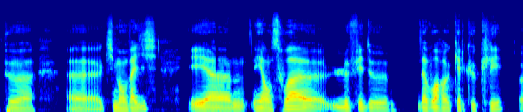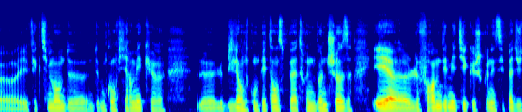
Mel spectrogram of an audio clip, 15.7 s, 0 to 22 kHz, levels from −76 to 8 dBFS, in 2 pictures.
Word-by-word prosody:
peu, -, -, -5 dB, 0.2 s
heu, 85 Hz, -1 st, -2 dB, 0.6 s
heu, -, -, -1 dB
qui 100 Hz, -, -3 dB
m'envahit. 95 Hz, +6 st, +1 dB, 0.5 s
Et 95 Hz, 0 st, +4 dB
heu 90 Hz, -1 st, +2 dB
et 105 Hz, -1 st, +2 dB
en 95 Hz, 0 st, +3 dB
soi, 115 Hz, +2 st, +5 dB
heu, 95 Hz, -3 st, +2 dB
le 100 Hz, +1 st, -2 dB
fait 105 Hz, +2 st, -2 dB
de 90 Hz, -4 st, -3 dB, 0.4 s
d'avoir 95 Hz, -1 st, +3 dB
quelques 100 Hz, -1 st, -3 dB
clés, 115 Hz, +3 st, -3 dB, 0.2 s
heu, -, -, -6 dB
effectivement 100 Hz, +2 st, -2 dB
de 80 Hz, -5 st, -6 dB
de -, -, -13 dB
me 90 Hz, -, -9 dB
confirmer 95 Hz, +1 st, -3 dB
que 85 Hz, -4 st, -8 dB, 0.5 s
le 85 Hz, -1 st, -5 dB
le 85 Hz, +2 st, -7 dB
bilan 100 Hz, +3 st, 0 dB
de 100 Hz, -, -5 dB
compétences 95 Hz, +2 st, -3 dB
peut 90 Hz, -3 st, -1 dB
être 90 Hz, -, -6 dB
une 90 Hz, -1 st, -1 dB
bonne 95 Hz, 0 st, -1 dB
chose 100 Hz, -1 st, +2 dB, 0.3 s
et 110 Hz, +2 st, +7 dB
heu, 85 Hz, -3 st, +7 dB
le 90 Hz, +2 st, -3 dB
forum 100 Hz, +1 st, +1 dB
des 100 Hz, 0 st, -1 dB
métiers 100 Hz, +2 st, -1 dB
que 100 Hz, -, -6 dB
je -, -, -3 dB
connaissais 90 Hz, -1 st, -4 dB
pas 100 Hz, -, -1 dB
du 95 Hz, 0 st, -6 dB
95 Hz, 170 wpm, -25 LUFS, 90-100 Hz, 0.6 s, et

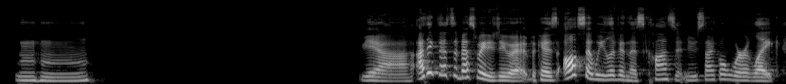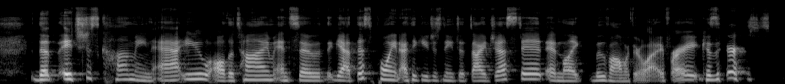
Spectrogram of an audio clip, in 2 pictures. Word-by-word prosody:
Mhm. 180 Hz, 0 st, -8 dB, 2.6 s
Yeah, 160 Hz, -4 st, -3 dB
I -, -, +8 dB
think -, -, +3 dB
that's 435 Hz, -1 st, -1 dB
the 405 Hz, -, -3 dB
best 315 Hz, 0 st, +2 dB
way -, -, +6 dB
to 190 Hz, -, +1 dB
do 185 Hz, -1 st, -1 dB
it 165 Hz, 0 st, +2 dB
because 195 Hz, -4 st, +1 dB
also, 225 Hz, -, +7 dB
we 225 Hz, -3 st, -2 dB
live 215 Hz, 0 st, -2 dB
in 205 Hz, -, -2 dB
this 170 Hz, -1 st, -2 dB
constant 235 Hz, +4 st, -4 dB
news 190 Hz, +1 st, -8 dB
cycle 220 Hz, +1 st, -4 dB
where, 185 Hz, -2 st, -1 dB
like, 170 Hz, -1 st, 0 dB, 0.4 s
the 215 Hz, 0 st, +4 dB
it's 245 Hz, 0 st, +7 dB
just 265 Hz, -3 st, -2 dB
coming 225 Hz, -7 st, -6 dB
at 200 Hz, +4 st, +1 dB
you 240 Hz, -1 st, 0 dB
all 170 Hz, -, +1 dB
the 170 Hz, -, -3 dB
time, 210 Hz, +2 st, 0 dB
and 180 Hz, 0 st, -4 dB
so, 180 Hz, -2 st, 0 dB
the 180 Hz, -, -12 dB
yeah, 190 Hz, -2 st, +3 dB
at -, -, -5 dB
this 260 Hz, 0 st, -1 dB
point, 220 Hz, -4 st, 0 dB
I -, -, +3 dB
think 205 Hz, -1 st, -7 dB
you 190 Hz, -, -5 dB
just 185 Hz, +1 st, -11 dB
need 175 Hz, -2 st, -9 dB
to 165 Hz, -, -9 dB
digest 200 Hz, +8 st, 0 dB
it 245 Hz, -1 st, +2 dB
and, 180 Hz, -2 st, -2 dB
like, 165 Hz, -1 st, -3 dB
move 185 Hz, 0 st, -5 dB
on 150 Hz, -2 st, 0 dB
with 150 Hz, -, -13 dB
your -, -, -6 dB
life, 170 Hz, -, -4 dB
right? 215 Hz, +2 st, +1 dB
‘Cause 215 Hz, +1 st, -2 dB
there's 285 Hz, -4 st, -1 dB
195 Hz, 215 wpm, -24 LUFS, 175-230 Hz, 2.6 s, I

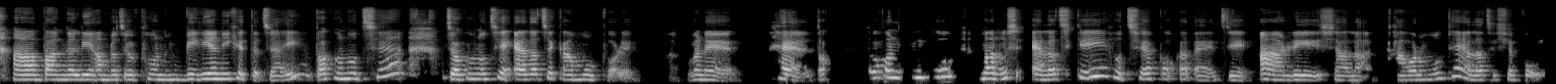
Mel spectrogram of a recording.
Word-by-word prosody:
আ -, -, +4 dB, 0.3 s
বাঙালি 225 Hz, 0 st, +3 dB, 0.2 s
আমরা 220 Hz, 0 st, -1 dB
যখন 225 Hz, +1 st, -3 dB, 0.3 s
বিরিয়ানি 250 Hz, +1 st, +4 dB
খেতে 245 Hz, -3 st, +1 dB
যাই 200 Hz, +3 st, 0 dB, 0.3 s
তখন 245 Hz, +2 st, +1 dB
হচ্ছে 255 Hz, +6 st, -1 dB, 0.7 s
যখন 230 Hz, +1 st, +4 dB
হচ্ছে 250 Hz, +3 st, -1 dB, 0.2 s
এলাচে 240 Hz, +3 st, +2 dB
কামড় 225 Hz, 0 st, -1 dB
পড়ে। -, -, -6 dB, 0.4 s
আ -, -, -20 dB, 0.2 s
মানে 225 Hz, -1 st, 0 dB, 0.7 s
হ্যাঁ, -, -, +6 dB, 0.2 s
তখ -, -, -5 dB, 0.4 s
তখন 295 Hz, +2 st, +2 dB, 0.2 s
কিন্তু 320 Hz, +1 st, -1 dB, 0.5 s
মানুষ 265 Hz, +2 st, +3 dB, 0.3 s
এলাচকেই 235 Hz, +9 st, +2 dB, 0.2 s
হচ্ছে 255 Hz, -1 st, -1 dB, 0.2 s
বকা 245 Hz, -1 st, -5 dB
দেয় 195 Hz, -2 st, -5 dB
যে -, -, -2 dB, 0.3 s
"আরে 220 Hz, -3 st, +3 dB, 0.3 s
শালা 200 Hz, -1 st, -4 dB, 0.3 s
খাওয়ার 210 Hz, +1 st, -2 dB
মধ্যে 280 Hz, +8 st, -6 dB
এলাচ 215 Hz, 0 st, -1 dB
এসে 215 Hz, 0 st, -5 dB
পড়ে।" 470 Hz, -1 st, -6 dB
235 Hz, 125 wpm, -20 LUFS, 220-255 Hz, 0.7 s, হ্যাঁ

